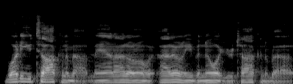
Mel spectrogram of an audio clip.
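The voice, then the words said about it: Obvious Canadian accent. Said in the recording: “a pretty obvious accent ... He's from Regina.”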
